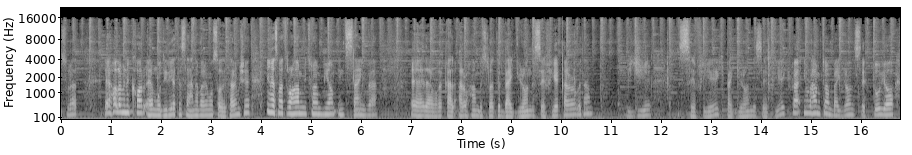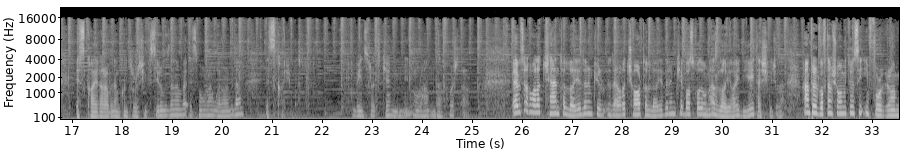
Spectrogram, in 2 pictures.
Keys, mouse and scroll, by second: 5.6 shift+click, 10.2 ctrl+shift+c, 11.8 shift+b, 12.0 shift+g, 12.8 1, 14.2 Return, 17.7 Return, 18.1 ctrl+shift+c, 21.6 shift+s, 21.9 k, 22.5 s, 22.6 y.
